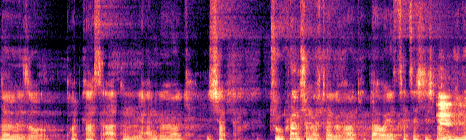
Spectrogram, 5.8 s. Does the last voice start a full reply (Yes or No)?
No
